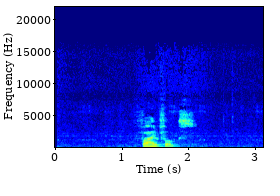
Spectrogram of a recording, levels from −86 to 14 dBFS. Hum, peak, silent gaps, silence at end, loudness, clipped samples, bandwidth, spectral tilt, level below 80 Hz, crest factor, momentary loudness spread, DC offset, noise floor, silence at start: none; -12 dBFS; none; 1.05 s; -32 LUFS; under 0.1%; 16.5 kHz; -6 dB/octave; -62 dBFS; 24 dB; 11 LU; under 0.1%; -63 dBFS; 1.3 s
